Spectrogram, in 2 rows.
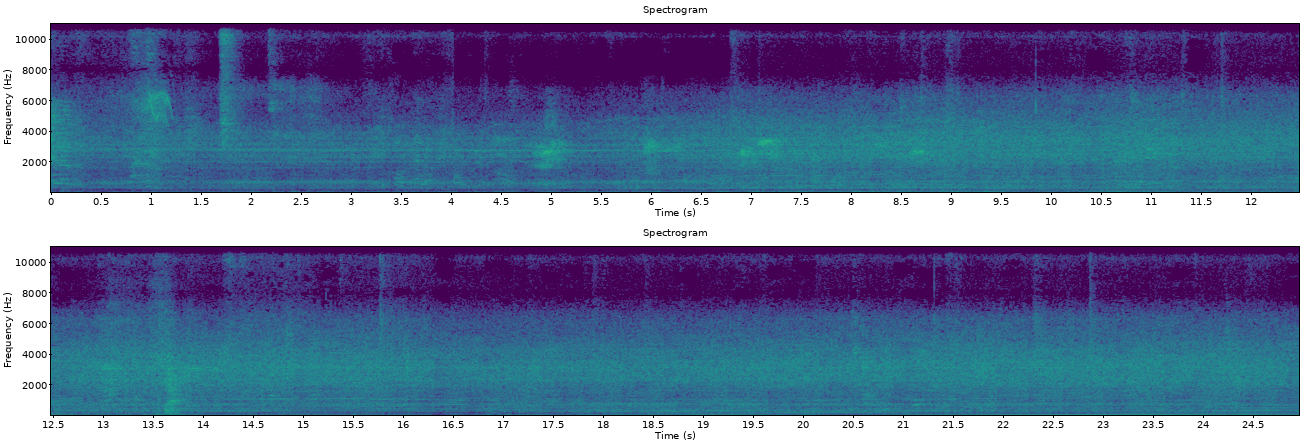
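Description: Volvo B8RLE single-deck bus heard from inside the cabin while driving: its 7.7-litre six-cylinder diesel and drivetrain give a steady low rumble, with whines that rise and fall as the bus speeds up and slows. A single sharp knock comes a little past halfway, and the rumble grows louder near the end.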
